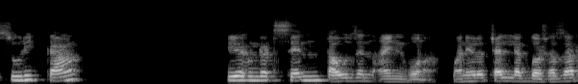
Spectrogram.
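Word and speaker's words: Zürich: জুরিক, এটা উচ্চারণ হলো সুরিকা 410.000 Einwohner, মানে হলো 4,10,000 রেসিডেন্ট।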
